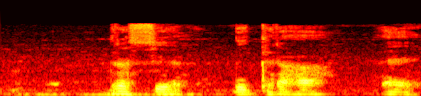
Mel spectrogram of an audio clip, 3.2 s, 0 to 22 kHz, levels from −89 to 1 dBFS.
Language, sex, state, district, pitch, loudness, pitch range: Hindi, male, Gujarat, Gandhinagar, 95 Hz, -17 LUFS, 90-100 Hz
